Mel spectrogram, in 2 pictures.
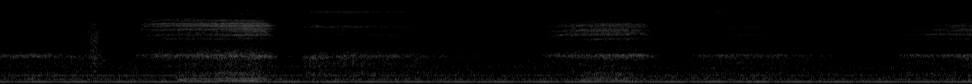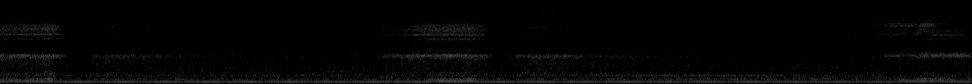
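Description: Rough, rattling snores with each breath in, about 16 a minute, over steady low room hum.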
